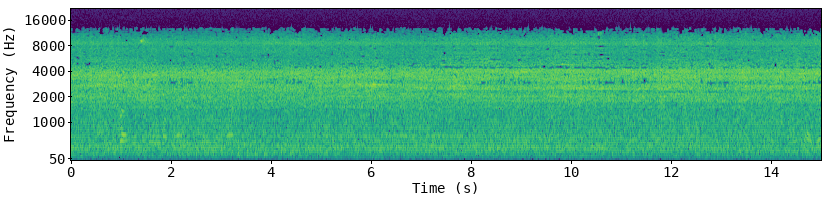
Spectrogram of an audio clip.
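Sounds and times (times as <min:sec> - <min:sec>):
faint steady tones: 0:00.0 - 0:15.0
freight train wheels on rail: 0:00.0 - 0:15.0.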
